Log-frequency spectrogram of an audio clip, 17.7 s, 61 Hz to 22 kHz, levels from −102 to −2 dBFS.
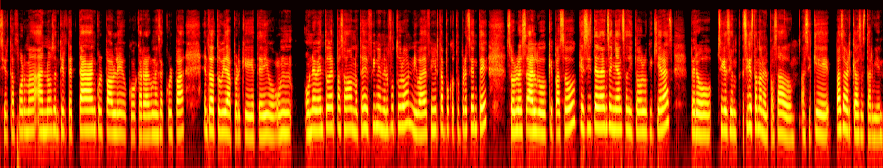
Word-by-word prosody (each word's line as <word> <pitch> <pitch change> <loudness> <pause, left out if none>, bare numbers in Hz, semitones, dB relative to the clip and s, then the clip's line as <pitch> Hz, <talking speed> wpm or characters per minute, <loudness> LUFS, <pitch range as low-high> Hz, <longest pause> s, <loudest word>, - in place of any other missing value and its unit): cierta 205 +1 -7
forma, 225 +2 -3
a 225 0 +1
no 225 +1 -4
sentirte 225 -2 -5
tan 235 0 +6
culpable, 210 -2 -1
o 200 - -10
co 195 0 -8
cargar 195 0 0
con 205 +1 -4
esa 210 +1 -5
culpa, 215 +2 -1 0.4
en 230 - -4
toda 230 -1 +5
tu 220 - -3
vida. 215 -2 +4
Porque 195 -1 -4
te 195 - -4
digo, 200 -1 0
un 210 +2 -4 0.3
un 210 +2 -2
evento 235 +2 +1
del 255 0 +1
pasado, 245 -1 -1
no 220 -2 -5
te 245 - -3
define 260 +1 -2
en 245 - -4
el 230 - -4
futuro, 260 +3 -2
ni 230 -6 -3
va 205 0 +2
a - - +2
definir 235 +3 -3
tampoco 240 -1 -4
tu 235 - -12
presente. 250 +4 0 0.4
Solo 225 +1 +3
es 230 +1 +1
algo 220 -2 +5
que 225 +2 -5
pasó, 240 +7 +2
que 255 - 0
sí 250 +1 +1
te 260 - +6
da 255 0 +6
enseñanzas, 245 -2 +1
y 225 - -5
todo 220 0 -1
lo 220 0 0
que 220 - -13
quieras, 245 +8 +1 0.4
pero 200 -2 +1
sigue 230 -2 +1
sien 220 -1 -2
sigue 265 - +4
estando 250 -1 +2
en 210 - -1
el 195 - -4
pasado. 195 -3 +1 0.2
Así 200 - -2
que, 205 -2 -1
vas 235 +2 +4
a - - +6
ver 225 -2 0
que 205 - -2
vas 200 - -1
a - - -6
estar 185 -1 -6
bien. 180 +1 -8
225 Hz, 240 wpm, -24 LUFS, 210-240 Hz, 0.4 s, tan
